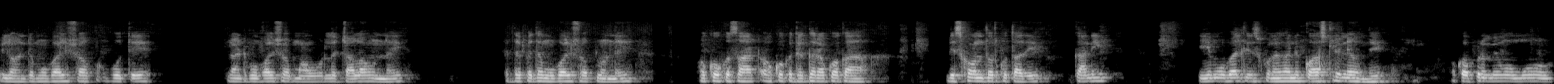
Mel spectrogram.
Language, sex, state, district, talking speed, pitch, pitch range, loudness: Telugu, male, Andhra Pradesh, Anantapur, 110 wpm, 145 Hz, 140-150 Hz, -17 LUFS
